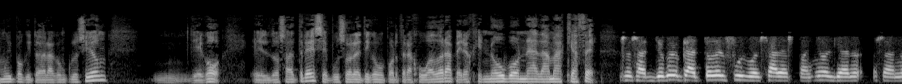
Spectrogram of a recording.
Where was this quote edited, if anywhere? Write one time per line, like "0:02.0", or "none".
0:06.2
